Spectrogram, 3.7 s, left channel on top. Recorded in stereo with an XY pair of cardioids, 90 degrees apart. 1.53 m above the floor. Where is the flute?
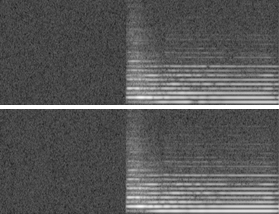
30° right, 2 m.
